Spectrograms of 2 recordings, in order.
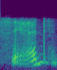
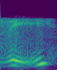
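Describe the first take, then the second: First: The letter is said as zed. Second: The letter is said as zee.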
